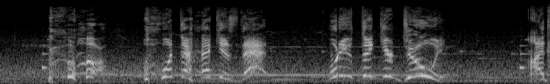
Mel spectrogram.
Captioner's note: coughing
